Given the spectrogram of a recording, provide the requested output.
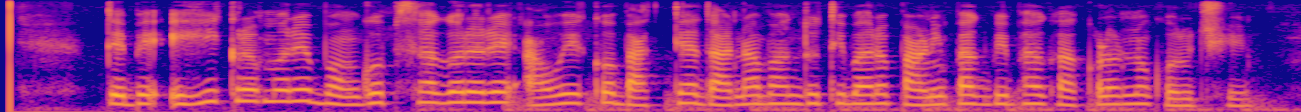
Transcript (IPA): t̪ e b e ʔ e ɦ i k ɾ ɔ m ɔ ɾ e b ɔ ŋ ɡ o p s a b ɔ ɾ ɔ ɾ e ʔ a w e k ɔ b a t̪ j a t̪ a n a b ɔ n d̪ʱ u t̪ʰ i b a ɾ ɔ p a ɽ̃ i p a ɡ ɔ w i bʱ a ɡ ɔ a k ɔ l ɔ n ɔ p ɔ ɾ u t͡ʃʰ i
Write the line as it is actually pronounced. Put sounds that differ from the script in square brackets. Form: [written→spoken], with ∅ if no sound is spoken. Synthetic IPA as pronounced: t̪ e b e ʔ e ɦ i k ɾ ɔ m ɔ ɾ e b ɔ ŋ ɡ o p s a [b→ɡ] ɔ ɾ ɔ ɾ e ʔ a w e k ɔ b a t̪ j a [t̪→d̪] a n a b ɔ n d̪ʱ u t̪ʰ i b a ɾ ɔ p a ɽ̃ i p a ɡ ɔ [w→b] i bʱ a ɡ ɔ a k ɔ [l→ɭ] ɔ n ɔ [p→k] ɔ ɾ u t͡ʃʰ i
